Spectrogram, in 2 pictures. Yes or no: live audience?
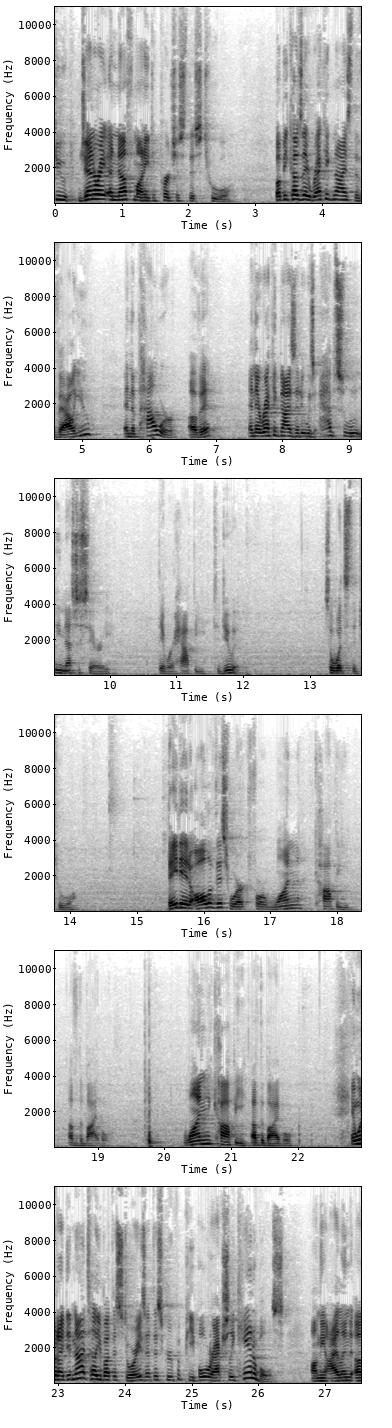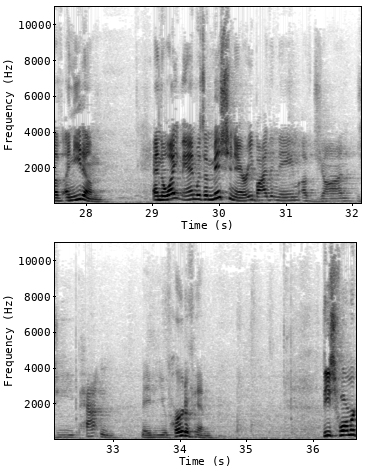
yes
